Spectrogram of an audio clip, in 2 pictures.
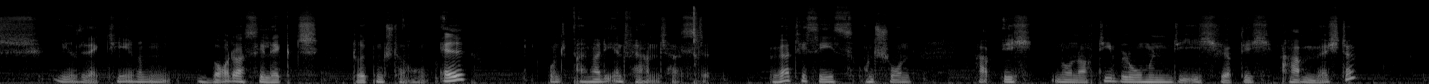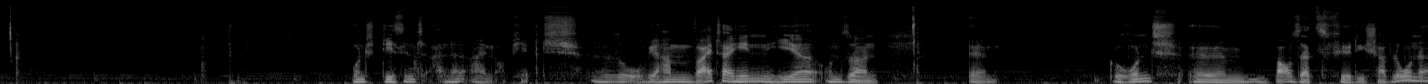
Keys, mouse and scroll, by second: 3.9 ctrl+l, 5.6 Delete, 6.8 Return, 16.5 Tab, 19.5-20.8 middle drag, 22.1 right click.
